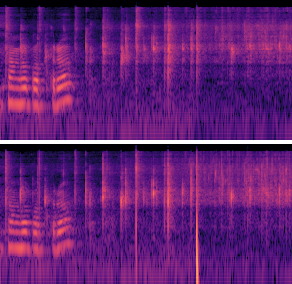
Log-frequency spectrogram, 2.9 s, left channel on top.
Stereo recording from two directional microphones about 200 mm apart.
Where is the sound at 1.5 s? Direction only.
25° right (ahead or behind).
